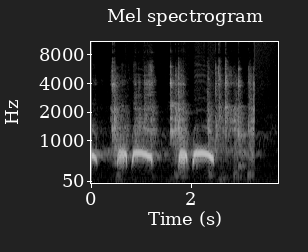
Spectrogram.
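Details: Two cooing phrases of a spotted dove in the 'giọng đồng pha thúc gù' style, a clipped coo leading into a long arched coo, overlaid by bursts of broadband clattering noise.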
